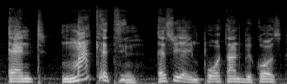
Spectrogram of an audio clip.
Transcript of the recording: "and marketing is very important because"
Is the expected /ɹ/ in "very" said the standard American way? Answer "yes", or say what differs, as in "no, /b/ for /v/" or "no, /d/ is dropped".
no, /ɹ/ is dropped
